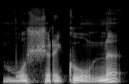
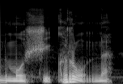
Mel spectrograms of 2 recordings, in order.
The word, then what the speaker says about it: Mushrikun: Inoltre, Mushrikun e non Mushikrun. Qui ho semplicemente sbagliato la prima volta e mi sono tirato dietro l'errore.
